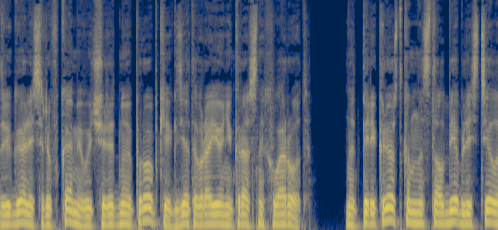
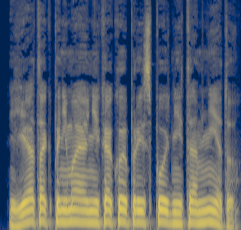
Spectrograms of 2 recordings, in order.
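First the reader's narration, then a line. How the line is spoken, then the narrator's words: Plain. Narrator (Russian): сказал я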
